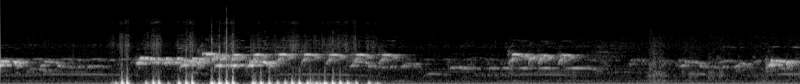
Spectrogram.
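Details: Zebra dove song for stimulating a quiet bird: rolling trilled coo phrases, overlaid early on by a series of loud low thumps or knocks, then softer coo bursts returning near the end.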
